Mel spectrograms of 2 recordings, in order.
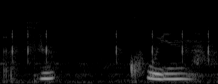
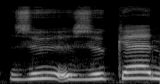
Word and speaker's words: The Queen: Je vais choisir aussi Lia the Queen. Alors, il y en a beaucoup qui ne savent pas le prononcer. En fait, c'est pas The Ken ou Tekken, c'est The Queen. Tout simplement The Queen.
